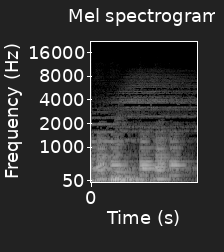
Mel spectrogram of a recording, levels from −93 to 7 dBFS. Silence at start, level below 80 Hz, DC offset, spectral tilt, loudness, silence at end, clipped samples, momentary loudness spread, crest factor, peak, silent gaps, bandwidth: 0 s; -36 dBFS; under 0.1%; -7.5 dB/octave; -30 LUFS; 0 s; under 0.1%; 5 LU; 16 dB; -14 dBFS; none; 9.8 kHz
